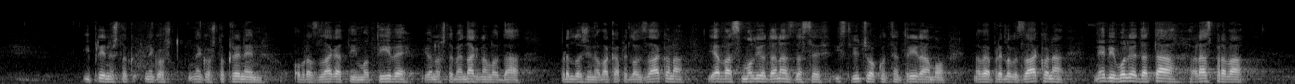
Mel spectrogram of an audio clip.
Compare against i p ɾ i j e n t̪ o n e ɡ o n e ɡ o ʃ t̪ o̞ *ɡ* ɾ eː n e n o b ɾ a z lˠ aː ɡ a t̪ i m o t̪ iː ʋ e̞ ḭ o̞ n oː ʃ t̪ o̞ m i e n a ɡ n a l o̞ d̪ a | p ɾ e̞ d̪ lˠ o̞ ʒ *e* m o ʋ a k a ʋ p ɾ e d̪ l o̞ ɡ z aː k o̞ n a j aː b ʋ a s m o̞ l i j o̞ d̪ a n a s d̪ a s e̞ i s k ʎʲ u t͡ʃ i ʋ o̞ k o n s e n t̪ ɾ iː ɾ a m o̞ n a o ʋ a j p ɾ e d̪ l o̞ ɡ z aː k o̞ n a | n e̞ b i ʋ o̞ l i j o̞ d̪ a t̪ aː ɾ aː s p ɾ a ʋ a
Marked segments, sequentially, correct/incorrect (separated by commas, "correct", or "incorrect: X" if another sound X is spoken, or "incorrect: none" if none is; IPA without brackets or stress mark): incorrect: k, incorrect: i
